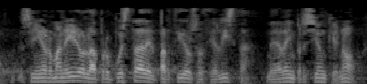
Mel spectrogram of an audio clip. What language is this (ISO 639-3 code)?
spa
